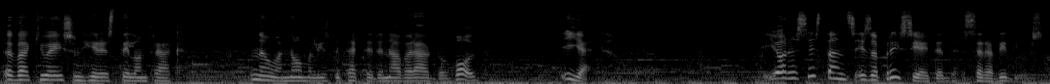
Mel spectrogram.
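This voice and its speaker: Low-voiced, dutiful woman officer. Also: lively intonation, measured pace, pauses often, over music. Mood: composed. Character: composed, dutiful woman directing an evacuation. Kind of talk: video game voice acting.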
